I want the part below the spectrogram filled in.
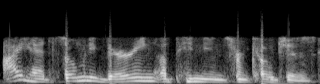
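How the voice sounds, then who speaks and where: A man's voice: medium pitch, animated, normal speed, no echo, narrow, tinny audio. An American man giving casual sports analysis as a guest broadcaster on a radio show.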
